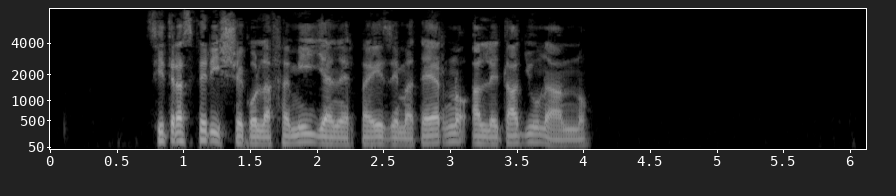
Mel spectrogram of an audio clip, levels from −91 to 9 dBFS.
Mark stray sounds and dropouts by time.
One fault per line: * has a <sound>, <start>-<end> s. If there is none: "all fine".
all fine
